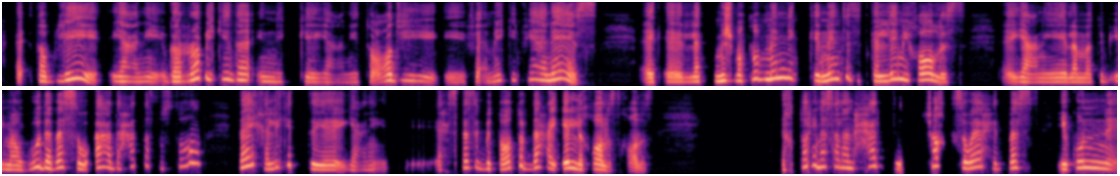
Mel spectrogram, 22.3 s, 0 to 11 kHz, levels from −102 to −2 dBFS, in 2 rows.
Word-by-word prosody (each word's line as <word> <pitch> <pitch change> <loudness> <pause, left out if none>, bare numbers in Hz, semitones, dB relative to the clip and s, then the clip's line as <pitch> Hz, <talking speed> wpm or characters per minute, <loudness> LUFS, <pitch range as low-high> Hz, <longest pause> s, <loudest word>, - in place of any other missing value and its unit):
آآ - - -6
طب 195 -3 +1
ليه؟ 255 +3 +4
يعني 190 -2 -4
جربي 245 - +3
كده 250 -3 0
إنِك 180 0 -8
يعني 165 -1 -9
تقعدِي 215 -4 -2
آآ 80 -1 -13
في - - -9
أماكن 220 +7 -9
فيها 260 -2 -2
ناس، 265 +6 +2 0.5
اك 165 +1 +2
آآ - - +1
لك 185 +2 -1
مش 220 +2 +5
مطلوب 240 +7 0
منِك 310 +4 +5 0.2
إن 215 0 +6
أنتِ 285 +2 +2
تتكلمي 225 +5 +2
خالص، 235 -9 +3 0.4
يعني 170 0 -2
لمّا 170 0 -1
تبقي 200 +3 -10
موجودة 190 - +1
بس، 260 +1 0
وقاعدة 250 +3 -1
حتى 315 +3 -11
في - - -26
وسطهم، 300 - -6 0.4
ده 285 +4 +4
هيخليكِ 270 - -3
ت 370 +1 -11 0.4
يعني 170 +1 -14 0.5
إحساسِك 255 -1 -5
بالتوتر 215 +2 0
ده 265 +7 -1
هيقِل 235 -3 +6
خالص، 185 -6 +2
خالص. - - -8 1.4
اختاري 295 +3 -4
مثلًا 285 -3 -1
حد، 315 +5 -4 0.4
شخص 320 -4 -1
واحد 235 -3 +1
بس، 255 0 -2 0.2
يكون 250 +5 +3
225 Hz, 135 wpm, -23 LUFS, 185-265 Hz, 1.4 s, إن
